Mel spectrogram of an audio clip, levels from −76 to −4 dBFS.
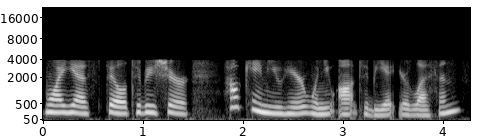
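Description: Speech over G.711 telephone coding, with no faults heard.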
